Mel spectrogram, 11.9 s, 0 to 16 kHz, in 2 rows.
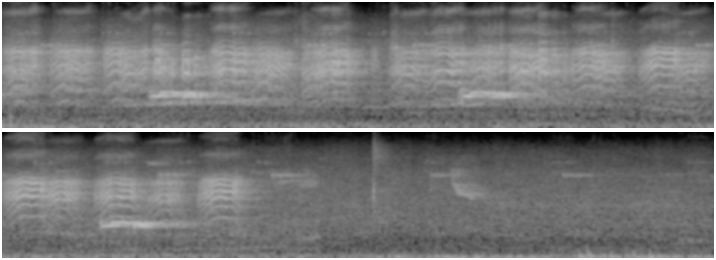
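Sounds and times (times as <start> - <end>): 
flock of Merops bullockoides white-fronted bee-eaters calling while feeding: 0.0 - 8.6.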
